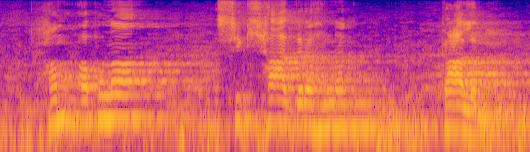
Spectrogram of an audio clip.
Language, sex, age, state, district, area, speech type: Maithili, male, 45-60, Bihar, Saharsa, rural, spontaneous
